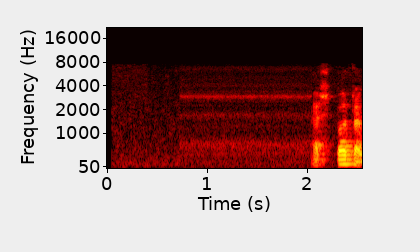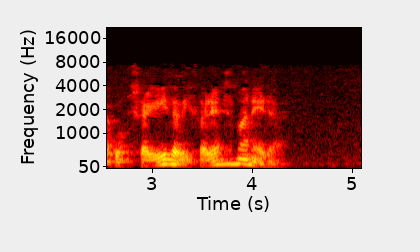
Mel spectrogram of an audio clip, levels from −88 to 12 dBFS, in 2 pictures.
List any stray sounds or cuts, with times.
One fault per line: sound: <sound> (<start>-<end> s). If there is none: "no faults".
no faults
